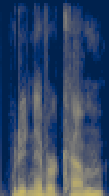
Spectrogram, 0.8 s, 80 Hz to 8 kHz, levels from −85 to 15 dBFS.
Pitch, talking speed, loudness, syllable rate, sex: 155 Hz, 290 wpm, -14 LUFS, 8.1 syllables/s, male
